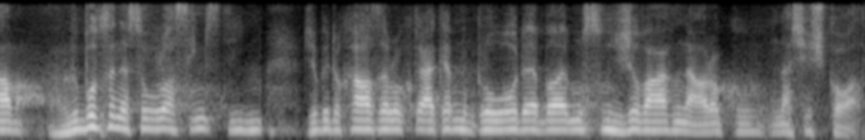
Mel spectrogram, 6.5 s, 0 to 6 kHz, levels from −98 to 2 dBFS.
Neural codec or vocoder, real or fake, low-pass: codec, 16 kHz in and 24 kHz out, 0.9 kbps, LongCat-Audio-Codec, fine tuned four codebook decoder; fake; 5.4 kHz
